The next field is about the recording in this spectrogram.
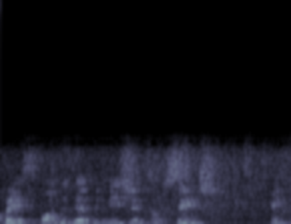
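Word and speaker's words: sinh: and kosich yeah actually the pronunciation for yes so it's cinch coach stench those are easy to pronounce but when it comes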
